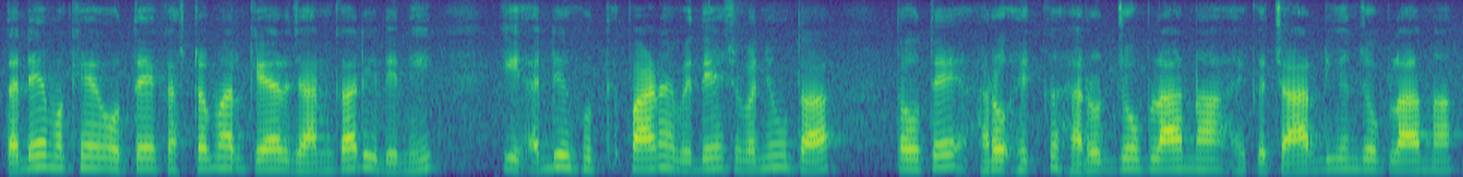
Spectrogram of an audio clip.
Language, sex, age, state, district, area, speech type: Sindhi, male, 30-45, Gujarat, Kutch, rural, spontaneous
